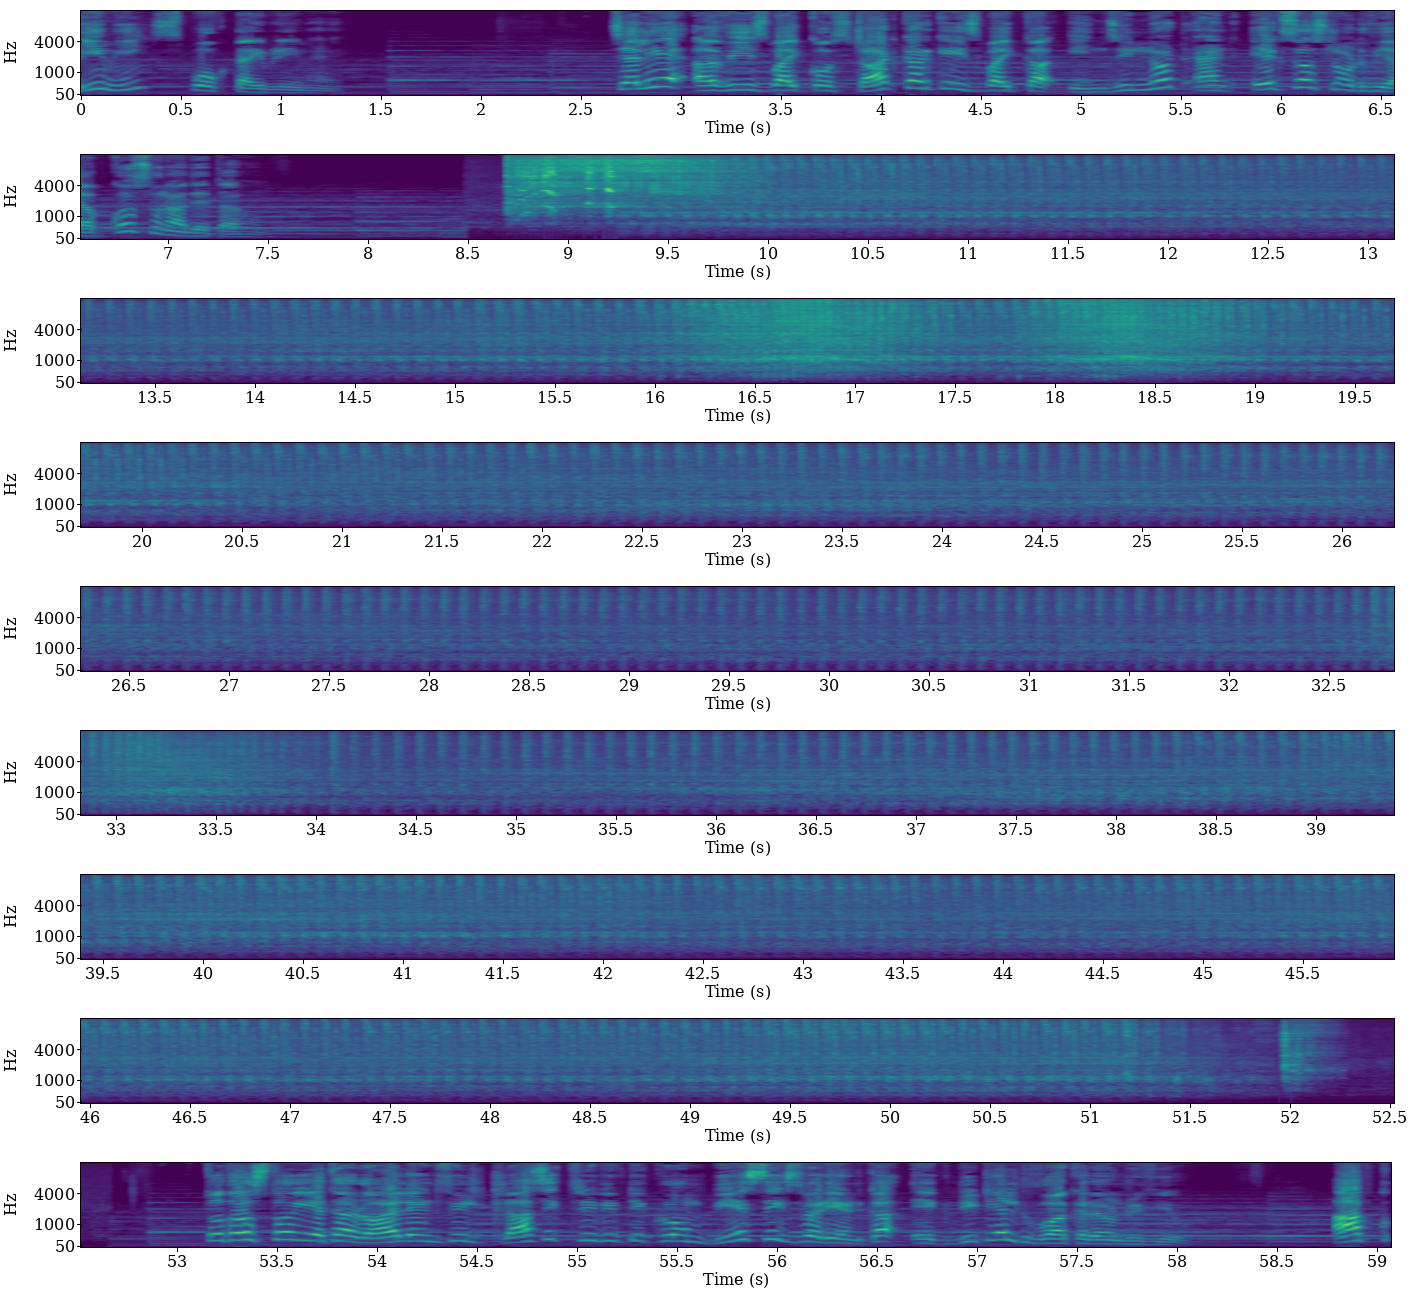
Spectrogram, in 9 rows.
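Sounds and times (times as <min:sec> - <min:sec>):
motorcycle engine idling and revving: 0:08.6 - 0:52.7.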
